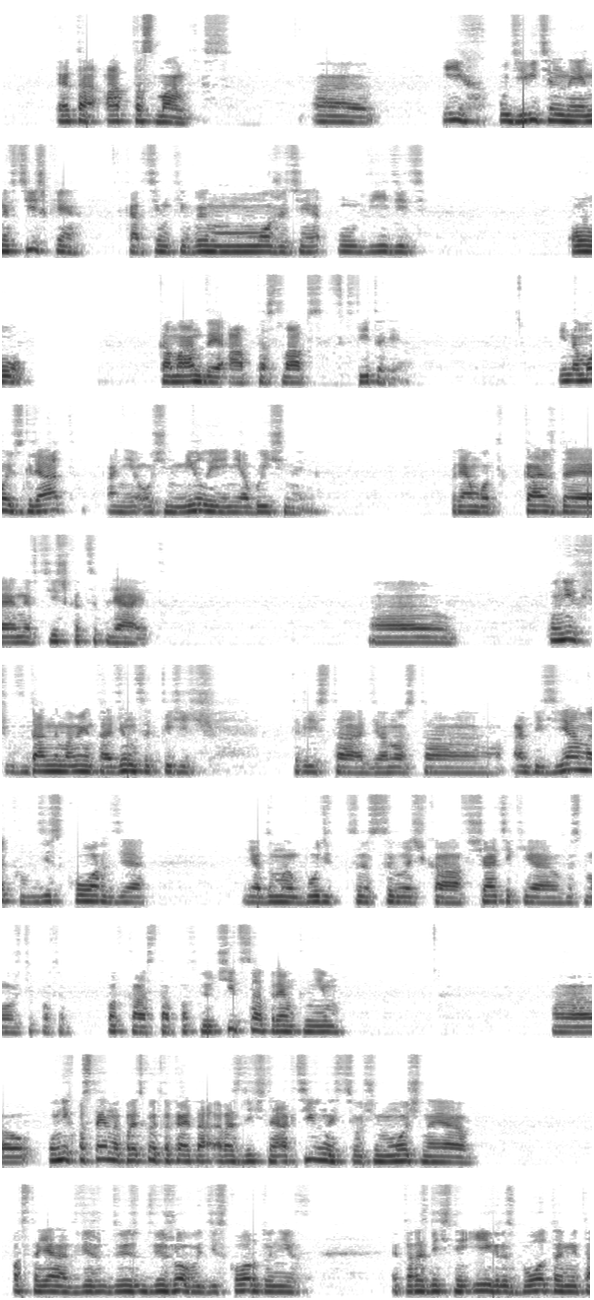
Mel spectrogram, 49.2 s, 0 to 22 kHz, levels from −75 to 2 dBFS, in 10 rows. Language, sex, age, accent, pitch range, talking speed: Russian, male, 20-39, native, 125-150 Hz, 90 wpm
